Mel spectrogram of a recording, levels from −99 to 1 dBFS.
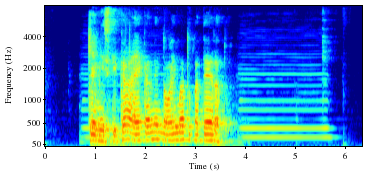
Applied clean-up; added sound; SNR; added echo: none; Bowed string instrument; 16 dB; reverberation time 0.6 s.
